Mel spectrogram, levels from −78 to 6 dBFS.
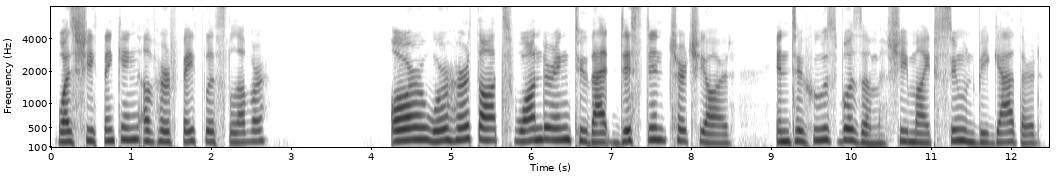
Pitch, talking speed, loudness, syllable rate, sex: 210 Hz, 115 wpm, -19 LUFS, 3.6 syllables/s, female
